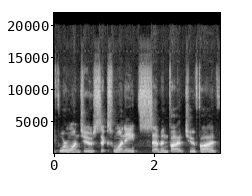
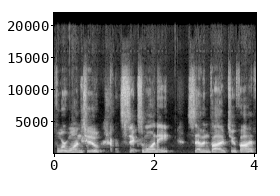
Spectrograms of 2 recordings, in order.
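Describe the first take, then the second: First: The number is said quickly. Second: The number is said slowly. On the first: "that was my Pittsburgh fast" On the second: "I'll say it a little bit slower"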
